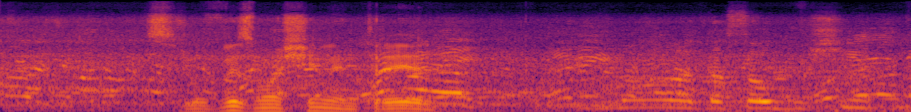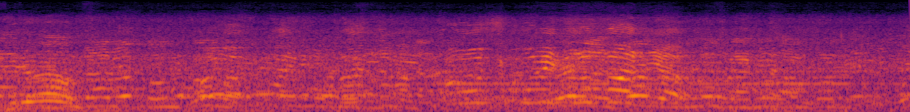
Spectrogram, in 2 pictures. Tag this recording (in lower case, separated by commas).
speech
